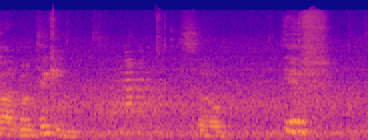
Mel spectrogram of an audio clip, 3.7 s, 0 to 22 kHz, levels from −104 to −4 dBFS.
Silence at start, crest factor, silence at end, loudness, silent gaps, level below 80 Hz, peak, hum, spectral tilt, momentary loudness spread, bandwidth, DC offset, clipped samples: 0 s; 18 dB; 0 s; -36 LUFS; none; -58 dBFS; -18 dBFS; none; -5.5 dB/octave; 11 LU; 17 kHz; under 0.1%; under 0.1%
